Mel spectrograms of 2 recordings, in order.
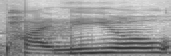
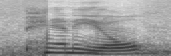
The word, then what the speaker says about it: pineal: Langerhans, adrenals, gonads, and this one I've heard 3 different ways. I usually pronounce it either pineal or pineal. It has a third pronunciation, but I've only heard it one time. So either pineal or pineal gland.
